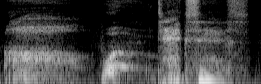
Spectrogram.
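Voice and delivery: slow, hushed, awed whoa. Retold or imitated. Kid at school, amazed to meet a Texan. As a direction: drag out the amazement, almost whispered. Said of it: "He goes".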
